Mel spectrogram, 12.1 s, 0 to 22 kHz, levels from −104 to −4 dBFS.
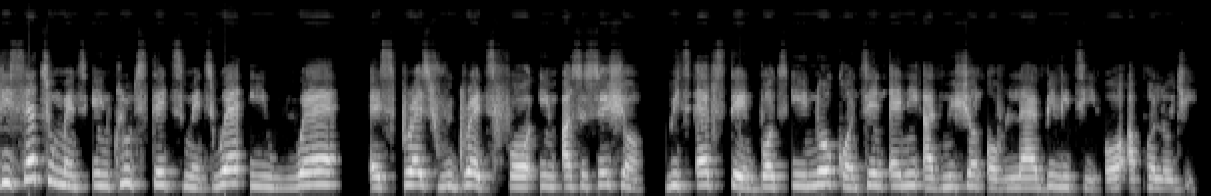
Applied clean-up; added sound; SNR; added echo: none; none; none; none.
